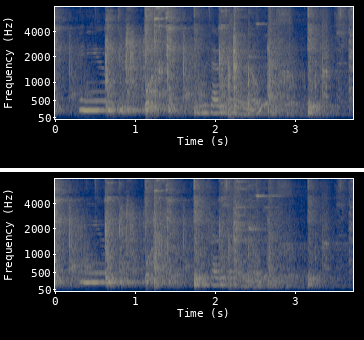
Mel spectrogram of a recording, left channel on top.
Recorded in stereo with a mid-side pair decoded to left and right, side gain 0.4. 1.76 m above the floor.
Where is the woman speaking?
50° left, 3 m.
